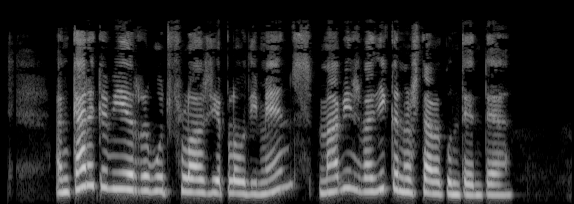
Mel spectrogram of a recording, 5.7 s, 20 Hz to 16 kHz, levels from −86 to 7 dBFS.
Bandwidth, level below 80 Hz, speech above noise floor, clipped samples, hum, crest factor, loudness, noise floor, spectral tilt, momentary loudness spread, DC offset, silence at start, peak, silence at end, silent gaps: 11 kHz; -76 dBFS; 49 dB; under 0.1%; none; 18 dB; -21 LUFS; -70 dBFS; -5 dB/octave; 8 LU; under 0.1%; 0.55 s; -4 dBFS; 0.6 s; none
